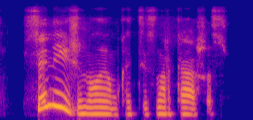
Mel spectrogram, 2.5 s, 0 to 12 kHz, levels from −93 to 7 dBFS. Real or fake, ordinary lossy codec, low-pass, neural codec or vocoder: real; Opus, 24 kbps; 9.9 kHz; none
